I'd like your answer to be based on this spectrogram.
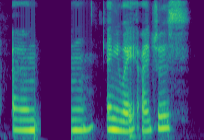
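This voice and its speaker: A woman speaks very slowly with a non-native accent. Her tone is dark and mellow, with ordinary pitch variation. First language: not English. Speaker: caller seeking advice. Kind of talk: live call-in question. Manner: halting, hesitant.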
